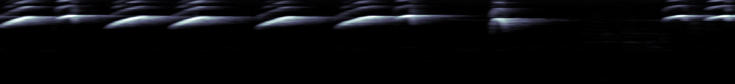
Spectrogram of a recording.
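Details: Stripe-throated bulbul, a clear-voiced recording meant as a master for training other songbirds, gives a quick series of high, clear rising whistles, about three per second, with a brief pause before the phrase resumes.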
